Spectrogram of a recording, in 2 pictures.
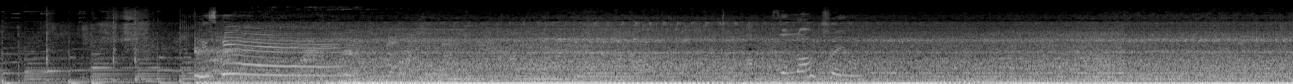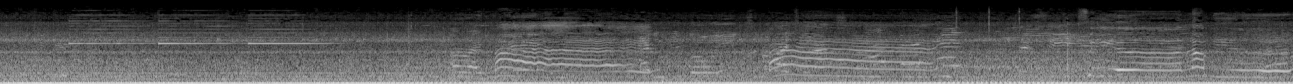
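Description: Electric passenger train at the platform: a loud low rumble that comes in suddenly about two seconds in and carries on, with a run of high door-warning beeps about midway as the doors work. Falling pitched tones come and go, near the start and several times near the end.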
